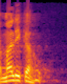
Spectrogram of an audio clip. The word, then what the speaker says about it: malikahu: Kita bilang salah bacanya, bukan mulkahu. Kalau diartikan juga kecuali kerajaannya, berarti enggak ada yang hancur. Semua ini kerajaan Allah, bukan? Semua ini milik Allah, bukan? Kita ini milik Allah, bukan? Kalau gitu enggak ada yang hancur dong, enggak ada yang binasa. Paham? Kalau kita artikan kecuali kepemilikan Allah, maka semua kita ini milik siapa? Allah. Kalau gitu enggak ada yang sirna. Yang benar bacanya illa mulkahu. Yang benar bacanya malikahu. Bacanya illa malikahu, yaitu pemiliknya, pemilik wajah.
